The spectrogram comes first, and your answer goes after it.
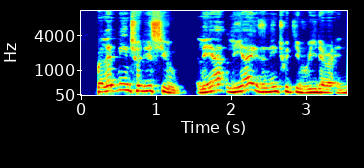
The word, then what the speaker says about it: Lea: Is the pronunciation of your name right, Lea Morrison? Yes, very good. Yeah, it's Lea.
